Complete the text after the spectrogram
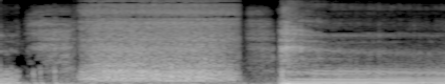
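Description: A caracal lets out a harsh, breathy hiss lasting over a second, then shifts into a deep, steady growl. The threat display serves to keep a rival away from its mate.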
